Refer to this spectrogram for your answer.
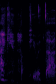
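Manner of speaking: soft, deadpan whisper, sounding completely indifferent. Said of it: "that kind of deadpan delivery".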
